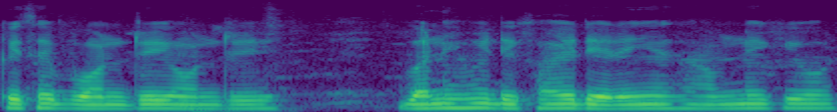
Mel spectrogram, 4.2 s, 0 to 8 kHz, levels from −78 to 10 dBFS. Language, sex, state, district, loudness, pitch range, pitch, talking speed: Hindi, male, Madhya Pradesh, Umaria, -16 LUFS, 105-115 Hz, 110 Hz, 170 wpm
